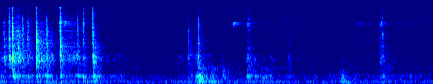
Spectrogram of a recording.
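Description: Faint clicks and small scrapes of a plasma torch's trigger plug being pushed into its socket on the cutter's front panel and screwed down by hand: a cluster of light clicks in the first second, then a few isolated ticks.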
